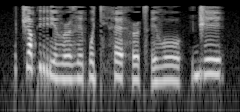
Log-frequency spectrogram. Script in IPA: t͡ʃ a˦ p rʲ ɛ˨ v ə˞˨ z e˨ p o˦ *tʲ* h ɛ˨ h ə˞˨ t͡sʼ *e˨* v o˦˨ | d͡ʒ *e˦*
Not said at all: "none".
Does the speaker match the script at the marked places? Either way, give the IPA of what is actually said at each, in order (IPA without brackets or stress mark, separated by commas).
tʲ, e˨, e˦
